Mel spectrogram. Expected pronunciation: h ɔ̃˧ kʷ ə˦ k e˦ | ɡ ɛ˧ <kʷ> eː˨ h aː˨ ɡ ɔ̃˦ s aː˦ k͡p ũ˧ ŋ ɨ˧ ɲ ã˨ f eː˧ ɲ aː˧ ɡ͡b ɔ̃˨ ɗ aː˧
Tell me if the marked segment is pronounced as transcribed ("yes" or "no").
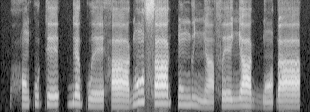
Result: yes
